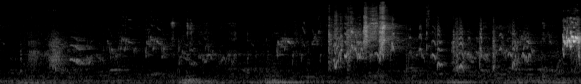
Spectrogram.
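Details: Budgerigars chirping, mostly soft scattered high twitters with a louder burst of dense chatter near the middle and a sharp squawk at the end.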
